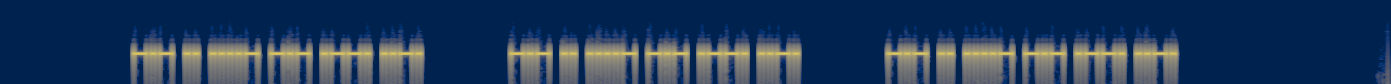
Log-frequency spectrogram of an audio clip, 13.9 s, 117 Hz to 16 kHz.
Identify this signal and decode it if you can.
Morse code, heard as a keyed tone, about 27 wpm, 700 Hz. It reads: KI4KPF KI4KPF KI4KPF
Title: USA Call Signs - 6 Characters - Repeated 3x - 28wpm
